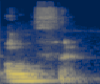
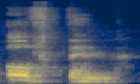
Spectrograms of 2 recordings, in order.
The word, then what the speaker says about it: often: I think the T is silent if you go almost the British way. But the way I learned it was often.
